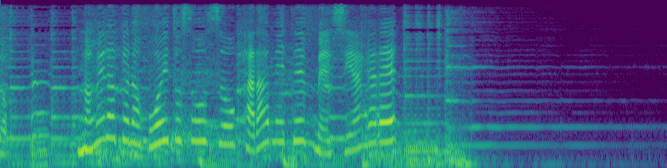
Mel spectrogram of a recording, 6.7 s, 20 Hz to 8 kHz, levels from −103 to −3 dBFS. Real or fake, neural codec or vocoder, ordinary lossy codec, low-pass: fake; codec, 16 kHz, 0.9 kbps, LongCat-Audio-Codec; none; 7.2 kHz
